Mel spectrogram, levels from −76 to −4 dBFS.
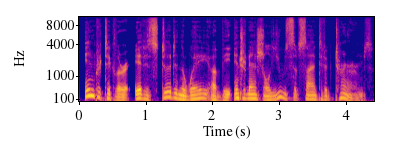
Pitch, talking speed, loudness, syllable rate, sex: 110 Hz, 205 wpm, -19 LUFS, 6.0 syllables/s, male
